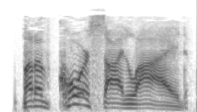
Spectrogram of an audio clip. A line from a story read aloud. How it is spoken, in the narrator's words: Arkady shouted, a big upside-down grin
